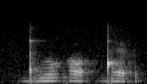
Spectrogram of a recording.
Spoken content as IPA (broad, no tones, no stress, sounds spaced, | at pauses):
ɡ͡ǃ uː ʁ ɡ ɔ | ɡ͡ǃ ɛ f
